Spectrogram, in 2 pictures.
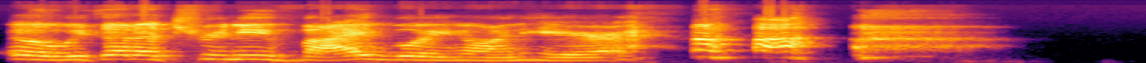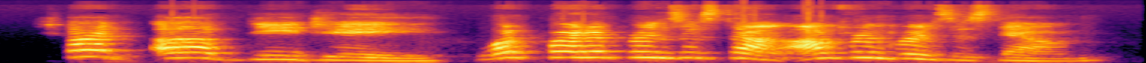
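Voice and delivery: ordinary talk, nothing marked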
